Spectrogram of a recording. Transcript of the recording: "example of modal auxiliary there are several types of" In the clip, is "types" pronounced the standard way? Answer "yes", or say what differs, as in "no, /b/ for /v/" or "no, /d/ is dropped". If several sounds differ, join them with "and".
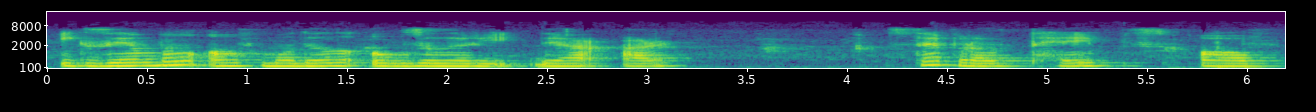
yes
